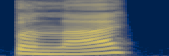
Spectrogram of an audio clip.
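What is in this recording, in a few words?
"ben3 lai2", Mandarin Chinese; HSK4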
